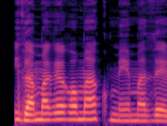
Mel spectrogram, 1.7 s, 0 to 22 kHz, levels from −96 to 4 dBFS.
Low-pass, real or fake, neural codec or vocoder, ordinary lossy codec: none; real; none; none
